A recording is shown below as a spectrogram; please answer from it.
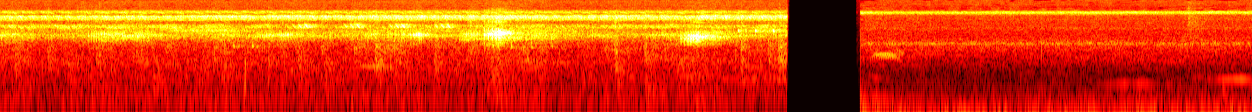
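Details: Crickets in a garden with butterflies and flowers give steady high chirping with a few louder chirps, then the scene cuts to quieter high hiss and low background noise.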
